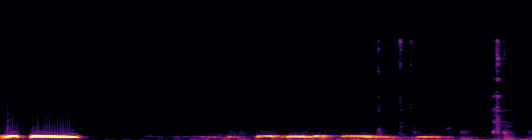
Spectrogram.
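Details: Spotted dove decoy bird with the 'hạp bổi' voice style, calling to lure wild doves: two loud, low mellow coos open, then after a silence a softer run of three to four hollow coo notes follows, with faint background noise.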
